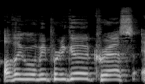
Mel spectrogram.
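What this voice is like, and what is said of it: Imitates another person's voice. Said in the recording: “that whole voice I just did sounds kind of ridiculous. That's my best impression I do, hands down... You sound just like her.”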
